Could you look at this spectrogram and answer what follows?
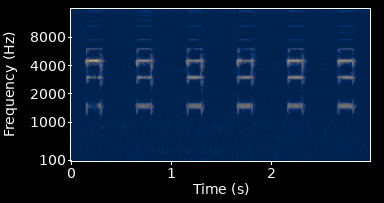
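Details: Tractor-trailer air brake test during CDL pre-trip, engine off, brake held: short high-pitched beeps about twice a second as the low air pressure warning light and buzzer come on at 65 PSI, gauge falling to 60 PSI.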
